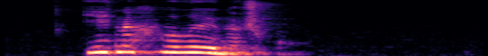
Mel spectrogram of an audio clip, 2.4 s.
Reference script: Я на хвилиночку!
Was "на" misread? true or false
false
